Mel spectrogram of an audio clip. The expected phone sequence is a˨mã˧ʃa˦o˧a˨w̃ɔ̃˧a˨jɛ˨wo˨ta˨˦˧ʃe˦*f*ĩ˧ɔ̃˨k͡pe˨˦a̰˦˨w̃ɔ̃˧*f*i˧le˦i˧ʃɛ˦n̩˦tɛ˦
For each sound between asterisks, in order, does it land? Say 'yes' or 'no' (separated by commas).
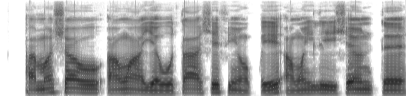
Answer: yes, no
